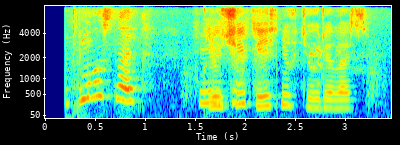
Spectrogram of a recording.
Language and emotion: Russian, neutral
